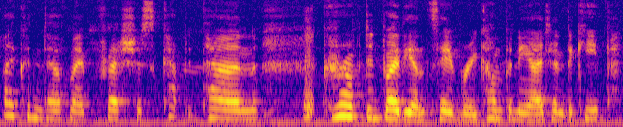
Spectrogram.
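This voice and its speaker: Here the fan fiction reader's voice is a little high and a little fast as she delivers a first-person story dramatically and emphatically. The amateur recording is noisy and carries a hum.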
